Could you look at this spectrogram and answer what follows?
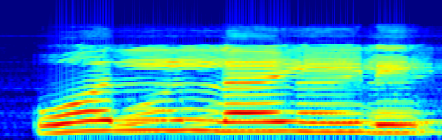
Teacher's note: جب واو کو پڑھتے ہیں تو لپس راؤنڈ کرتے ہیں، ہونٹوں کو گول کرتے ہیں، اور لائی میں یا ساکن ہے زبر کے بعد، there is یا ساکن after فتحہ، so that's why it will be soft، یہ نرم پڑھیں گے، لائلی.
